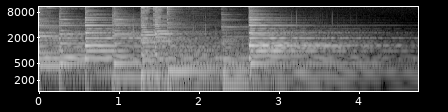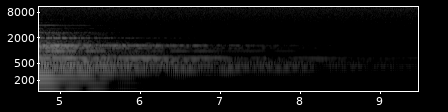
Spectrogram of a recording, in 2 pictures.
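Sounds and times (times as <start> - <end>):
vinyl blues logo: 0.2 - 5.7.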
